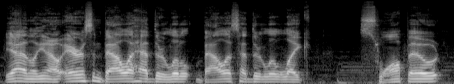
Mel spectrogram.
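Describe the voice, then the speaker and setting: A man's voice: mid-range voice, little pitch movement, a little fast, fairly bright tone. A slightly drunk man giving casual, rambling game commentary as a streamer, blunt, profane and opinionated. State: a bit drunk. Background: music under the voice.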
